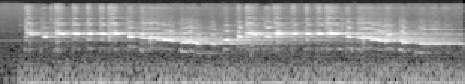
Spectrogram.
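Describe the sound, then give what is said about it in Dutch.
A solo flute plays a bright, chirping bird melody with rapid trills and quick runs that swoop downward, repeating the figure twice, clear with no voices. “De vogel wordt gespeeld door een fluit.”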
